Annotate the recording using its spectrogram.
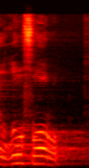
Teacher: ظفر میں را کو پر پڑھیں گے، یہ حروف مستعلیہ میں سے ہے، اور یہاں پر وقف کریں گے تو را کی جو دو زیر کی تنوین سکون سے بدل جائے گا، تو پھر را کو پر پڑھیں گے اس طرح سے۔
